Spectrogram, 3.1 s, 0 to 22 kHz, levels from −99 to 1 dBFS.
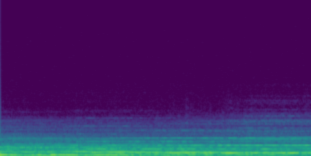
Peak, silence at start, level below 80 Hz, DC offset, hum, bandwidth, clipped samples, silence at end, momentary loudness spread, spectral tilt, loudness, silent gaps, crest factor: -12 dBFS; 0 s; -64 dBFS; under 0.1%; none; 5.2 kHz; under 0.1%; 0 s; 2 LU; -10.5 dB/octave; -25 LUFS; none; 12 dB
